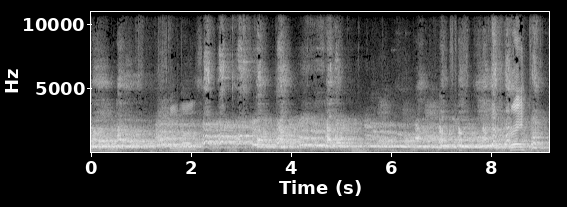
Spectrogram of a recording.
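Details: A group of dogs, among them Coco and Amber, vocalizing together in a busy chorus of overlapping yips, barks and drawn-out whining tones, with people talking over them throughout.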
